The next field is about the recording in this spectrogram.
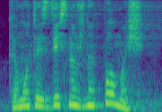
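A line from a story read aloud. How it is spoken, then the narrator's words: Exclamation. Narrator (Russian): воскликнула Галя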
